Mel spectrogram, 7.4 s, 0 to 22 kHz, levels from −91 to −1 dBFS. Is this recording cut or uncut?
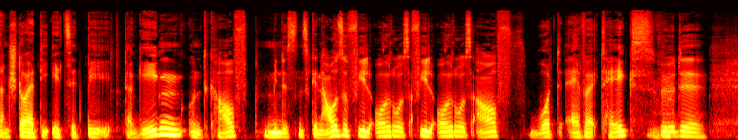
cut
